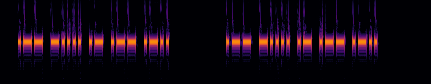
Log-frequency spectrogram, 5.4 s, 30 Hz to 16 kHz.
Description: Morse code, heard as a keyed tone, about 34 wpm, 700 Hz. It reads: W6AWL W6AWL
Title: USA Call Signs - 5 Characters - Repeated 2x - 35wpm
